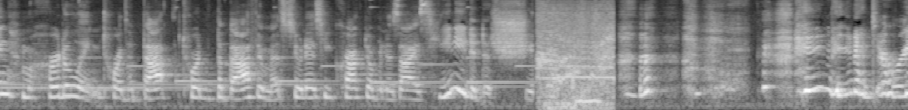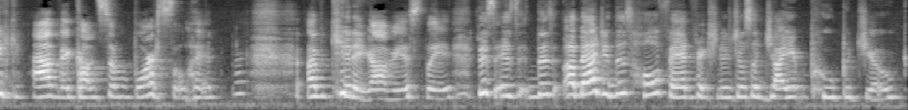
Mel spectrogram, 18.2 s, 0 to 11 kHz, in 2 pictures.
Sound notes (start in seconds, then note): 5.9 laugh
